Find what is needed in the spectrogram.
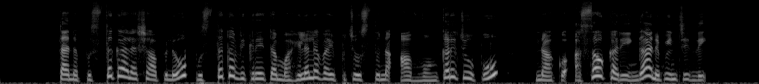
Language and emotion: Telugu, disgusted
